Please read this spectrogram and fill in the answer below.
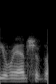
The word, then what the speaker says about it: Urantia: It's U-R-A-N-T-I-A. That's U-R-A-N-T-I-A, Urantia.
